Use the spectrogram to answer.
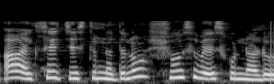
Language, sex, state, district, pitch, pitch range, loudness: Telugu, female, Andhra Pradesh, Annamaya, 275 Hz, 255-310 Hz, -13 LUFS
